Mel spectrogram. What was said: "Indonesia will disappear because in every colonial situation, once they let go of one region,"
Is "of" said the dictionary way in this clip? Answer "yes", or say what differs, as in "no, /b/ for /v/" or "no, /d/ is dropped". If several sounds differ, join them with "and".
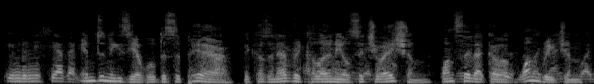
no, /p/ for /v/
